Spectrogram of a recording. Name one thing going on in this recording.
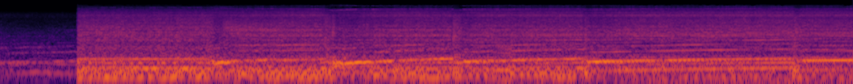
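A race car's engine roars from inside the car, climbing in pitch again and again as it shifts gears.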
